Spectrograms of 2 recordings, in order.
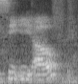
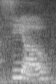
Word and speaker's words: CEO: company usually the boss you say my company's CEO and you pronounce it like that not Co CEO the next thing you might see in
